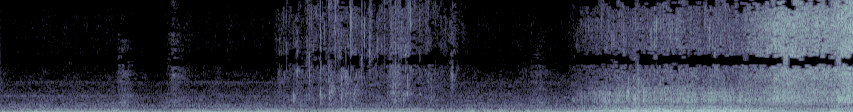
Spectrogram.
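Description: Quiet kitchen handling, then about four seconds in, yogurt-and-spice-marinated chicken pieces start sizzling in a frying pan as they are stirred. The sizzle is the loudest part.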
